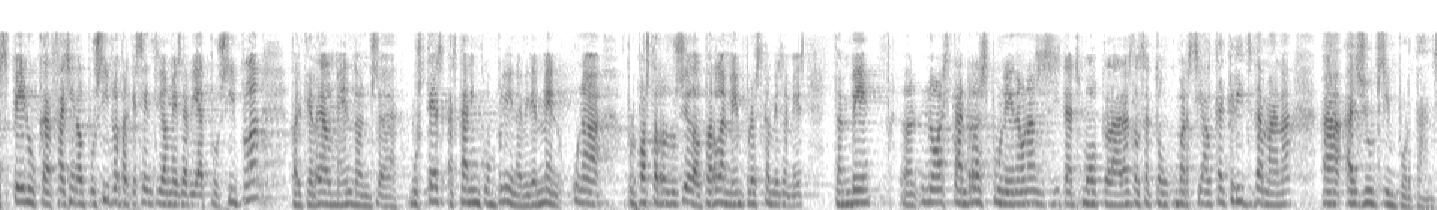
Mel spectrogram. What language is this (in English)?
Catalan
